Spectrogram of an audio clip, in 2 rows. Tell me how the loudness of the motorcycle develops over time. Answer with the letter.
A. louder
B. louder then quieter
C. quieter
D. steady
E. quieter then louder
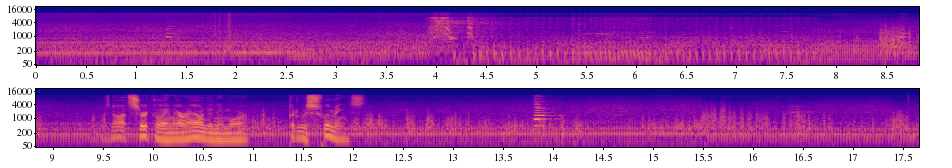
D.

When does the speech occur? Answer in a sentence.
You can hear the speech from 9.4 to 12.1 s.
